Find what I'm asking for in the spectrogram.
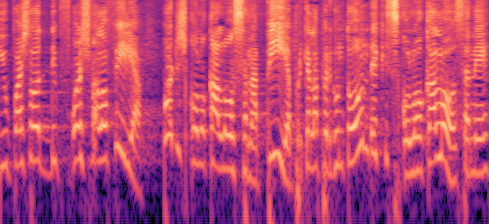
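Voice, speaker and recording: At a fairly quick pace, a woman with an Angolan accent speaks at a high pitch over noticeable background noise. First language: Umbundu (speaking Portuguese). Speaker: preacher. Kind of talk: sermon. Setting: church.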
